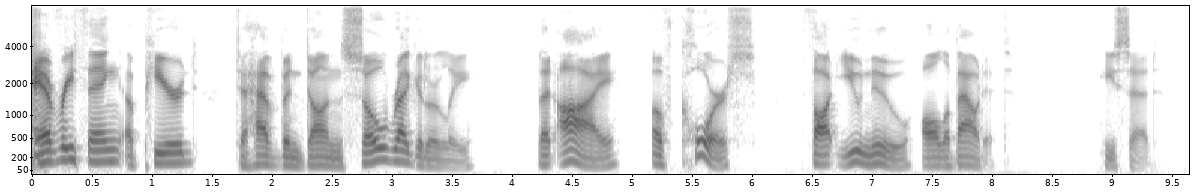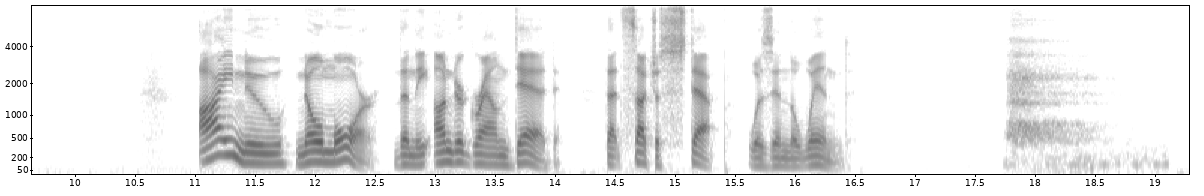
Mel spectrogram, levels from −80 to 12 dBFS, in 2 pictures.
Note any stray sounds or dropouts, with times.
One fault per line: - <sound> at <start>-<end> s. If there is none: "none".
- sigh at 17.7-19.1 s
